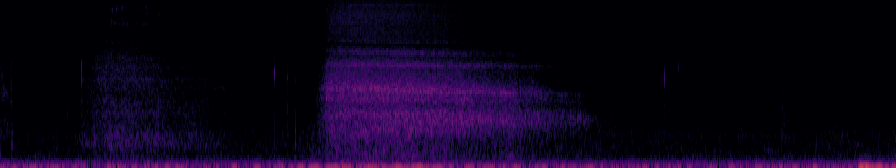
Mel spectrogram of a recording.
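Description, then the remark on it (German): A deep inhale drawn through the nose, followed by a long, loud, breathy exhale, part of a guided relaxation breathing exercise, alone with no talking. “Schließe dann bei der nächsten Ausatmung deine Augen Atme tief durch die Nase ein und laut wieder aus.”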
